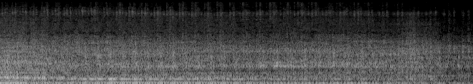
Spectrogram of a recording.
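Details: Belarus 250AS tractor, two-cylinder air-cooled high-compression diesel, 12 volt, after swapping to 3/0 battery cables to cure slow hard cranking: catches and settles into steady even idle without stumbling; normal start and idle.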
